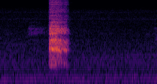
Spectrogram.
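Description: A single short audible breath from a person, lasting about a quarter second, over faint background hiss.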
